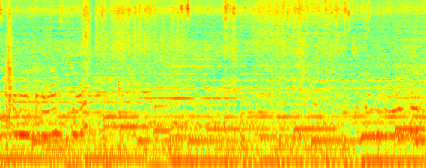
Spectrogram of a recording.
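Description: Slices of bread frying in ghee for shahi tukde, a steady crackling sizzle running throughout under background music, with no clear pauses.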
